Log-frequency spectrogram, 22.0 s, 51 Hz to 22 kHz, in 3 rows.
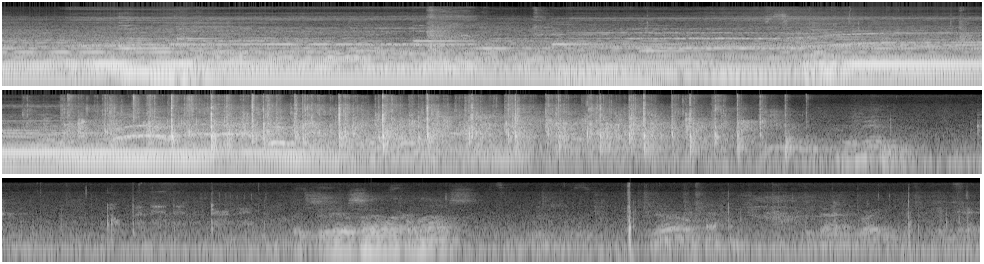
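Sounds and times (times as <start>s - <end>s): song ending on held chord: 0.0s - 11.3s
congregation clapping: 7.1s - 13.5s.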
